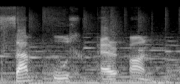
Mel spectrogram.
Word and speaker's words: Samus Aran: Its correct pronunciation is "SAM-us AIR-un", etymologically it is a variable of "Seamus", the Celtic version of James that means "the one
